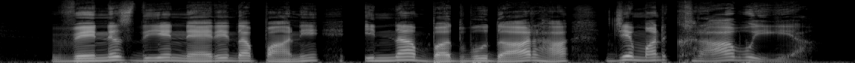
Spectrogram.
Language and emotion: Dogri, disgusted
